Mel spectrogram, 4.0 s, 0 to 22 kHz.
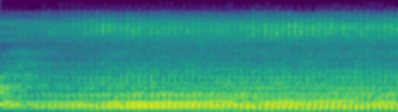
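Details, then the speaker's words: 1985 Honda ATC110 three-wheeler, long abandoned in a field, started on choke after brake fluid sprayed down the intake; small single chugs unevenly about three pulses a second then steadies; rough running, carb suspected gummed up inside. "Keep choking on it. Come on. Come on. I bet that carb is gummed up on the inside."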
